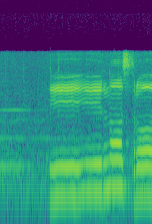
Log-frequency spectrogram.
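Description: A young man sings a chant into a microphone.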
